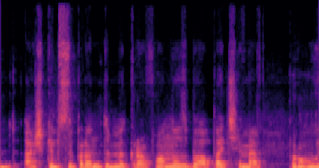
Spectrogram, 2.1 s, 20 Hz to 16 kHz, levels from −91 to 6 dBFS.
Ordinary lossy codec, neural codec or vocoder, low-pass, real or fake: Opus, 24 kbps; vocoder, 48 kHz, 128 mel bands, Vocos; 14.4 kHz; fake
